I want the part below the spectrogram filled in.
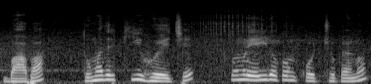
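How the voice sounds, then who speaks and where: A man's voice: fairly high pitch, animated, moderate pace, warm tone, a little hiss or hum, natural voice. A man voicing an earnest, eager village son back from city work in a cartoon story. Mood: pleading.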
